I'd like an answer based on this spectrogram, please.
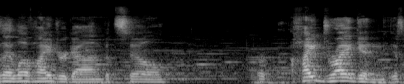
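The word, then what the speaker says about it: Hydreigon: Uh, I always felt hydrogon should have a uh Hydragon should have a a mega. Like I'm not I'm I'm kind of biased because I love hydrogon but still Hydragon is how you say his name.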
